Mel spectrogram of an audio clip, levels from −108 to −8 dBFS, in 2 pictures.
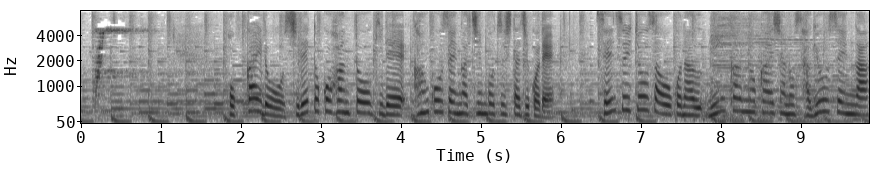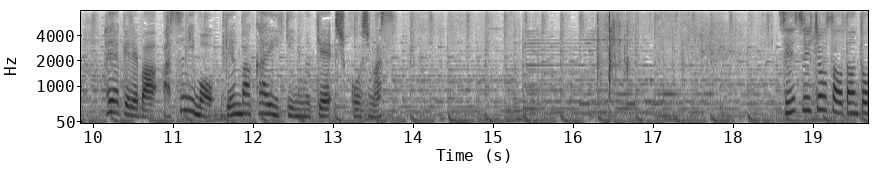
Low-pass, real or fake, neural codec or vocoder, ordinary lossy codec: none; real; none; none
